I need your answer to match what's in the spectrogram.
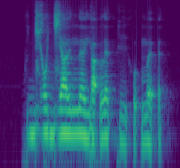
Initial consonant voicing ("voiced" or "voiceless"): voiced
